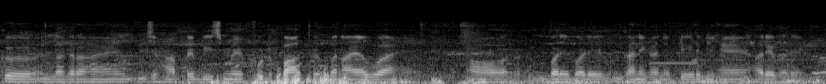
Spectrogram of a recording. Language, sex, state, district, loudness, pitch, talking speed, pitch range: Hindi, male, Delhi, New Delhi, -23 LUFS, 115 Hz, 160 wpm, 110-120 Hz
